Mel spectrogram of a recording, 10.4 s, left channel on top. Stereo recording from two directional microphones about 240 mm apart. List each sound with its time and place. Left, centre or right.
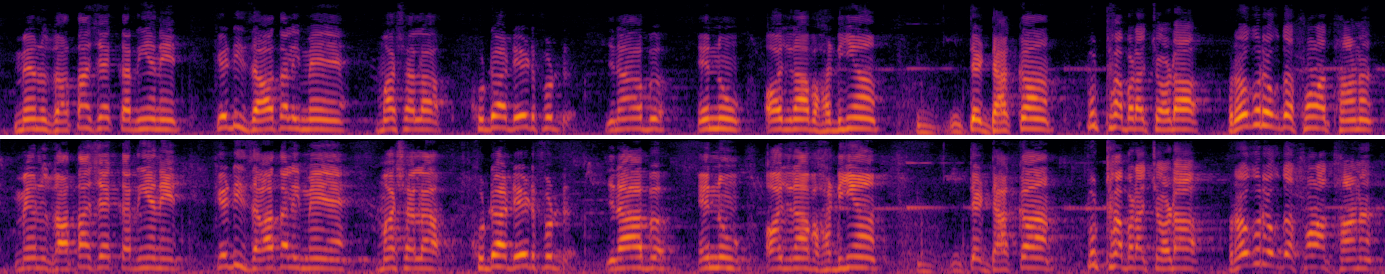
0.1 s a man's voice: left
